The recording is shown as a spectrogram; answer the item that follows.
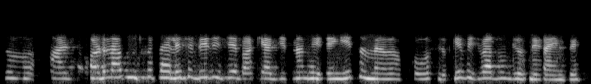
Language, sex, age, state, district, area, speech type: Hindi, female, 18-30, Uttar Pradesh, Azamgarh, rural, conversation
